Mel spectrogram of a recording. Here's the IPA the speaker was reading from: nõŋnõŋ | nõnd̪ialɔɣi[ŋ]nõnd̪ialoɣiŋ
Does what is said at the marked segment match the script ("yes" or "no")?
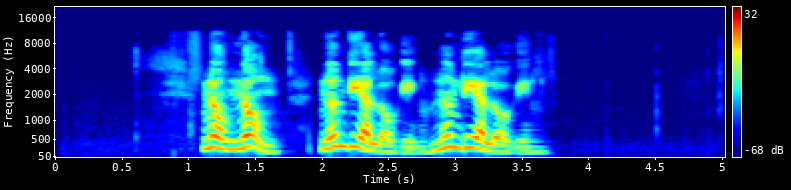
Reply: yes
